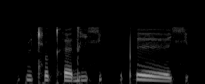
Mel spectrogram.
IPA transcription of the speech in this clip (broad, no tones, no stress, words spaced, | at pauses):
pycʰɵkʰɛdiç | pʰeːç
